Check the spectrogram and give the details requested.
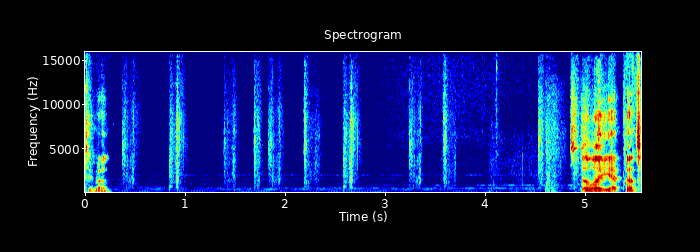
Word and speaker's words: Scylla: I know some people say Scylla or Scylla. Scylla's what I've always heard, and I once had a actual Greek mythology professor say Scylla.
